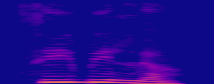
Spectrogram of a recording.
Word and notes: ಸೀಬಿಲ್ಲ: sībilla

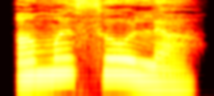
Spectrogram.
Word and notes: ಅಮಸೋಲು: amasōlu

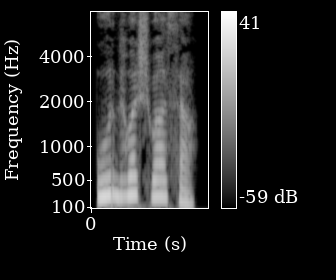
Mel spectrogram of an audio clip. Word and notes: ಊರ್ಧ್ವಶ್ವಾಸ: Kannada

